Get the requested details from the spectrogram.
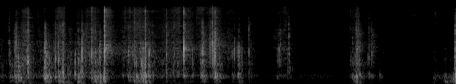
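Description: Fingertips riffle, rub and flick along the edges of a stack of thin paper sheets and booklets, making dense, bright crinkling and rustling. The busy rustle runs for about two and a half seconds, then breaks into a few short, softer flicks separated by near silence, ending on one last sharp rustle.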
